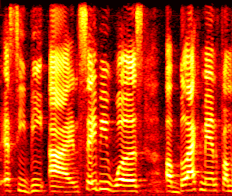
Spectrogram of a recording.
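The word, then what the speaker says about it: Sebi: Sabi. You gotta stay up. Yeah, Yes. Dr. Sabi, if you're not familiar with him, especially my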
